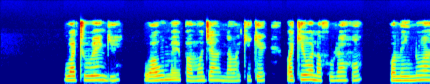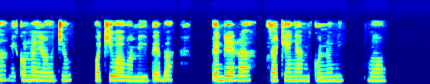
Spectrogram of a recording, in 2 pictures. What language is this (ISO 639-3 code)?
swa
